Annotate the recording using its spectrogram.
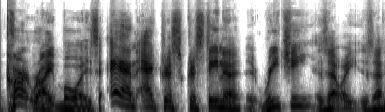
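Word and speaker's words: Ricci: The head of the Cartwright Boys and actress Christina Reachi. Is that what is that how you say it? Reachi.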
